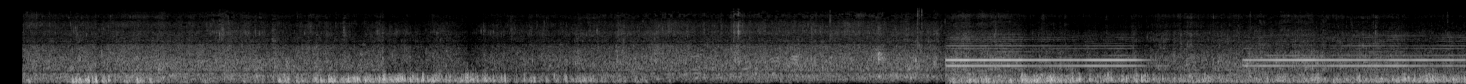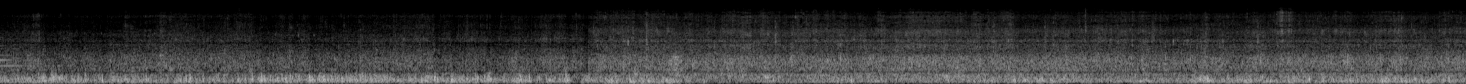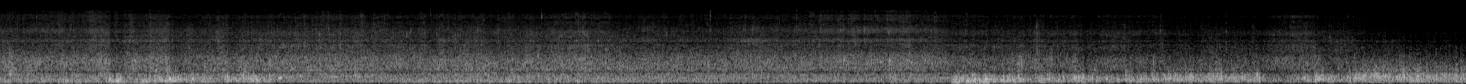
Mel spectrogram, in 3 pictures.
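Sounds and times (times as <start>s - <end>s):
wind buffeting microphone: 0.2s - 6.6s, 9.5s - 43.9s
harbour water washing: 0.2s - 43.9s
high two-note horn blasts: 9.5s - 15.3s.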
